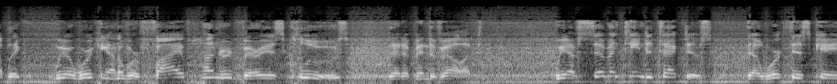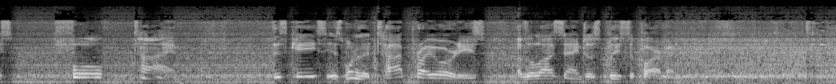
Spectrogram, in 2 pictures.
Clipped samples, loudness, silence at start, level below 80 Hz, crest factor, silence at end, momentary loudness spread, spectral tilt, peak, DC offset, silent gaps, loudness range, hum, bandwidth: under 0.1%; -14 LUFS; 0 s; -38 dBFS; 14 dB; 0 s; 5 LU; -2 dB/octave; 0 dBFS; under 0.1%; none; 1 LU; none; 16.5 kHz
